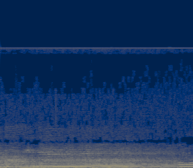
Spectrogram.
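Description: Rock music with electric guitar chords ringing out and held steady.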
